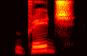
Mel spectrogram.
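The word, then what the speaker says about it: bridge: उसका सबसे आम उसूल यह है कि जब डी हर्फ जी से ठीक पहले आता है तो उसकी आवाज नहीं निकाली जाती। ब्रिज, एज और बजट जैसे अल्फाज़ में डी खामोश है क्योंकि यह जी से पहले आ रहा है।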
